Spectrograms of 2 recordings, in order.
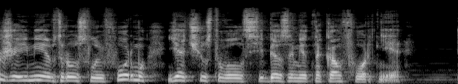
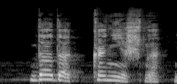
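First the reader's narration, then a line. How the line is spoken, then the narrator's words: Unsure mumble. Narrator (Russian): неуверенно промямлила, согласилась брюнетка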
